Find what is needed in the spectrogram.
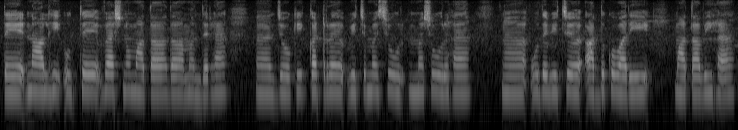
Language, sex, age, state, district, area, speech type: Punjabi, female, 30-45, Punjab, Pathankot, rural, spontaneous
